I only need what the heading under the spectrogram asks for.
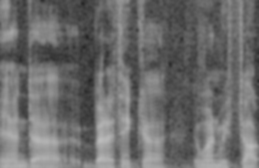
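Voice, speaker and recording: Speaking at a moderate pace, a man with a very deep, low pitch and vocal fry shows ordinary pitch variation. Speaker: retired teacher telling life story. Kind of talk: life story interview. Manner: halting.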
